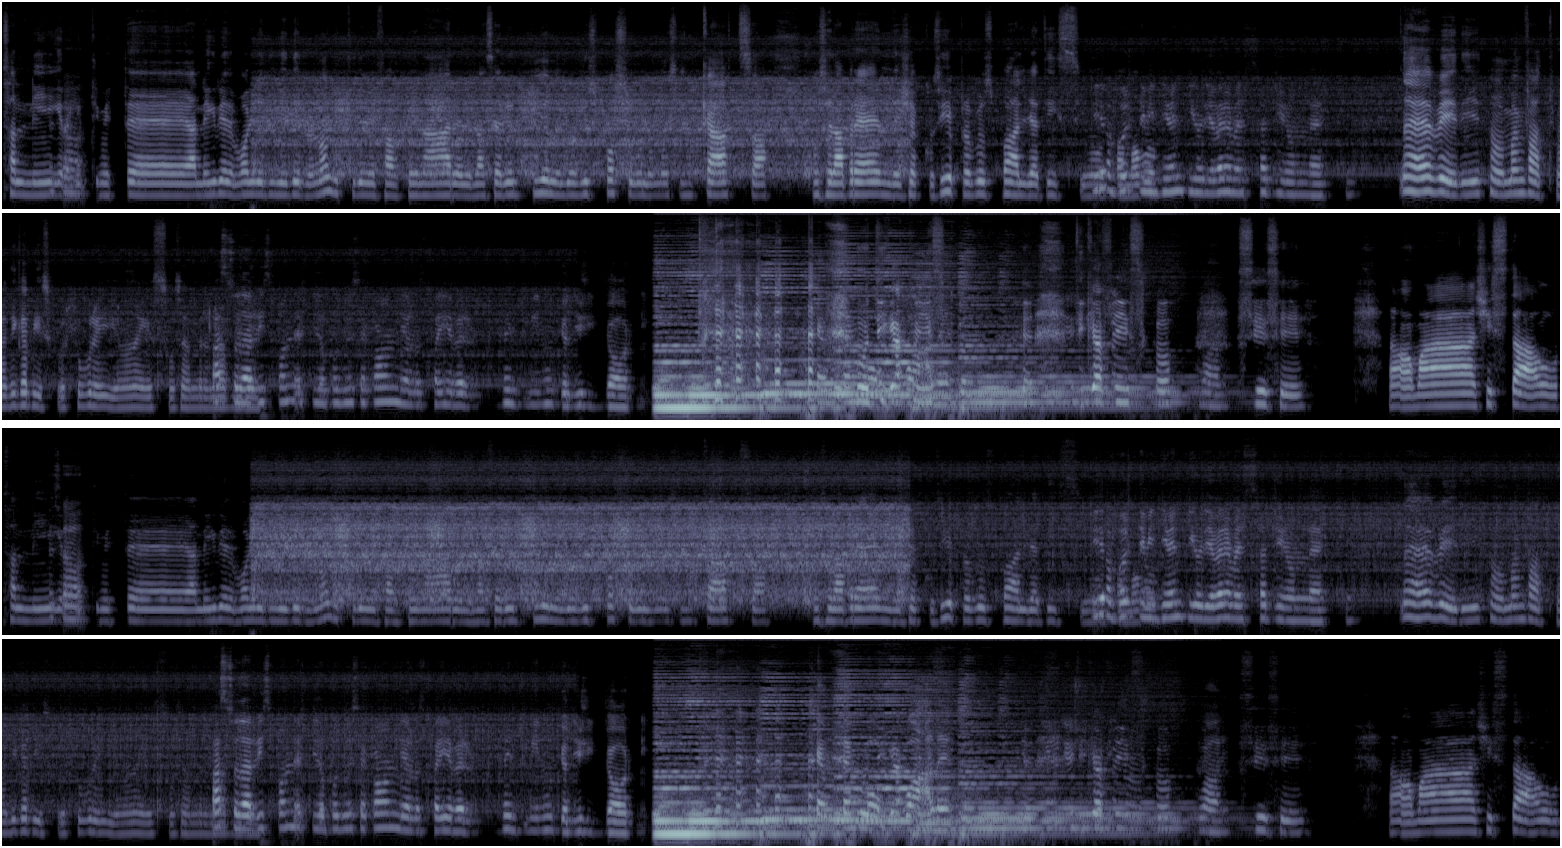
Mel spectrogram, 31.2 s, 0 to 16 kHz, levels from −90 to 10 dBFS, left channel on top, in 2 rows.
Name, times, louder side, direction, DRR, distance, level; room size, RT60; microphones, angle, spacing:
voice 1, 0.0-11.5 14.0-18.1 22.5-24.9 25.2-25.3 25.6-28.6 29.1-31.1, left 8 dB, 65° left, 0.3 m, -38 dB
sound 1, 2.5-21.3, right 5 dB, 80° right, 0.8 m, -44 dB
voice 2, 10.9-13.5 17.7-20.3 20.6-21.9 23.7-25.1 25.8-26.5 26.8-26.9 27.5-27.8, right 3 dB, 45° right, 0.7 m, -40 dB
sound 2, 22.1-27.4, equal, 5° right, 0.4 m, -30 dB
3.8 x 2.3 x 3.5 m
head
